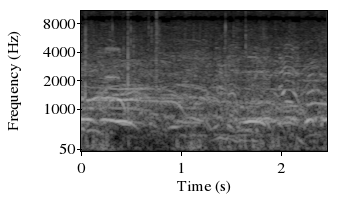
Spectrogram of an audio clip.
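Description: Many voices from a football crowd and sideline, shouting and cheering over one another after a play. The noise is loudest at the start and eases off after about half a second.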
